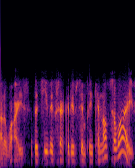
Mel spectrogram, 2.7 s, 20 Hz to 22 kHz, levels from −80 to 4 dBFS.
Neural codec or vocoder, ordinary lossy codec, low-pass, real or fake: none; AAC, 32 kbps; 7.2 kHz; real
